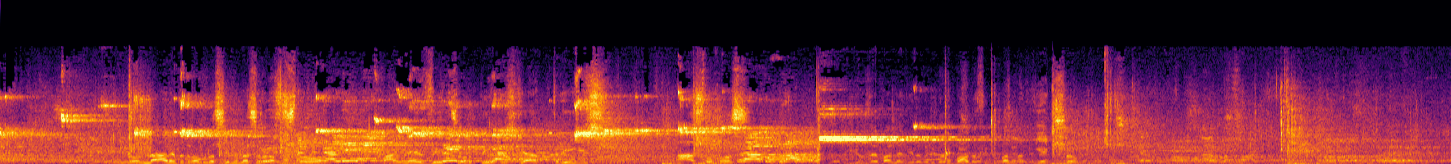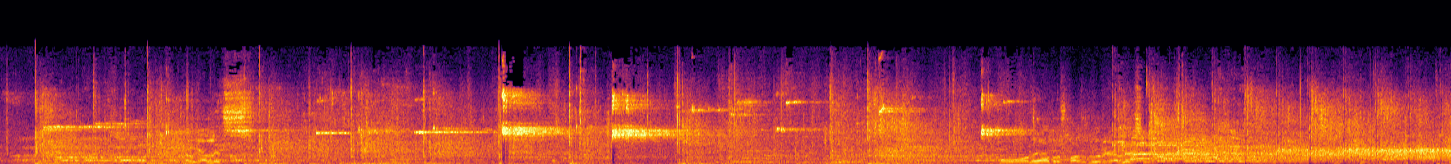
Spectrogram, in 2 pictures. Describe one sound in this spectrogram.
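Sneakers squeak sharply on a wooden floor in an echoing hall.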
